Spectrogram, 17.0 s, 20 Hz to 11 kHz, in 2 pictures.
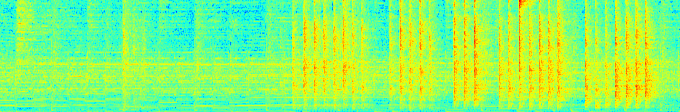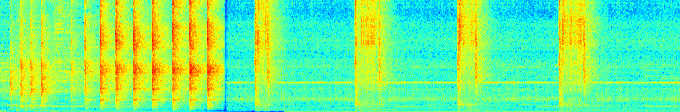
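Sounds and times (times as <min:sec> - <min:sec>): drum hits: 0:03.4 - 0:11.3.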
